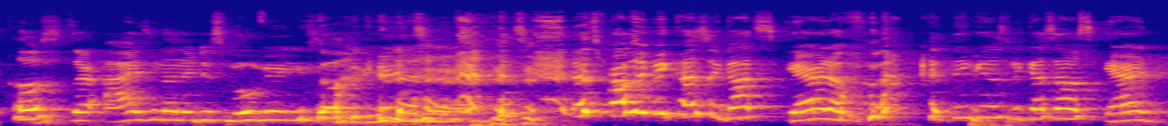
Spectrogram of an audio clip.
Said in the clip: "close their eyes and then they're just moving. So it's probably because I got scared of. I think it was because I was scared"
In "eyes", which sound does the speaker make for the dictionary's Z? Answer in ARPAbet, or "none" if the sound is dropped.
Z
